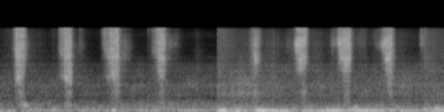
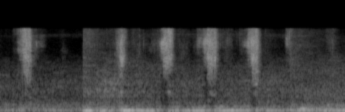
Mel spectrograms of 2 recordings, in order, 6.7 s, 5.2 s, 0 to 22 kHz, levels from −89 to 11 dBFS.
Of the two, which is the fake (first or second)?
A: first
